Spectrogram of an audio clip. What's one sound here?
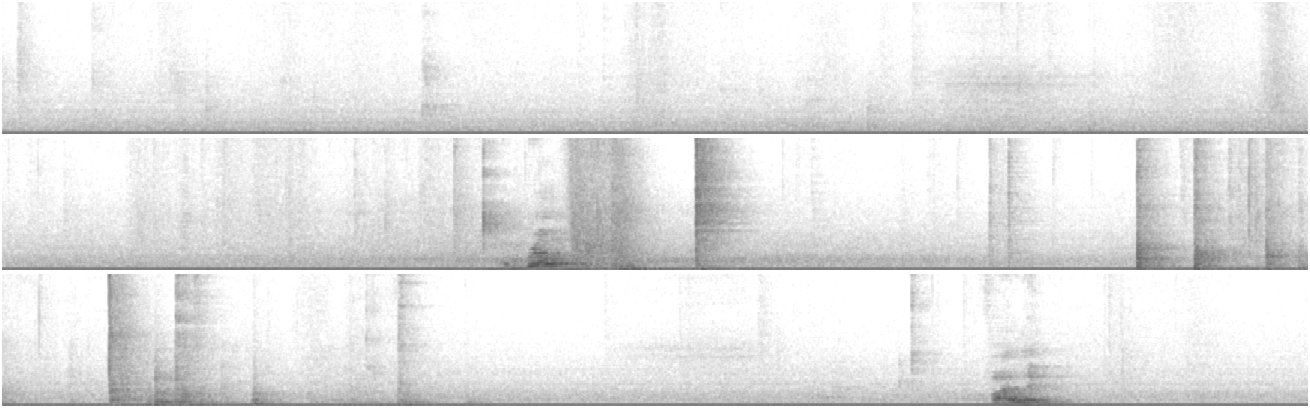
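A fan hums steadily throughout.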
